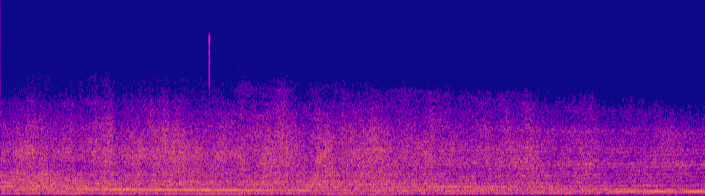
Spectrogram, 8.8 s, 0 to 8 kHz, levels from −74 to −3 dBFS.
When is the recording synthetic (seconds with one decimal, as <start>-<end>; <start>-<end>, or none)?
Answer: none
